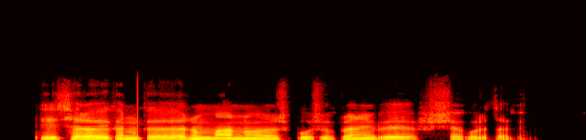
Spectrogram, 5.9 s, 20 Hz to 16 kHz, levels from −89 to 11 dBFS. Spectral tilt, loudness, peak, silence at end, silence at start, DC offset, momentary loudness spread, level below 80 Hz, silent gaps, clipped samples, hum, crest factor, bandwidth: -9 dB/octave; -20 LUFS; -2 dBFS; 0.65 s; 0.4 s; under 0.1%; 10 LU; -44 dBFS; none; under 0.1%; none; 18 dB; 6.8 kHz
